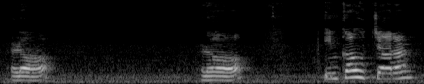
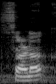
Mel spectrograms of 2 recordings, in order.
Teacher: फिर उसके बाद आता है व्यंजन का एक निम्न प्रकार है द्विगुण अतिरिक्त व्यंजन या उच्छिद व्यंजन। वो वर्ण जो 2 गुण वाले होते हैं, जिनका उच्चारण करते समय जीभ पलट कर वायु से बाहर निकलती है। अतिरिक्त व्यंजन 2 ही हैं, जिससे एक विशेष प्रकार की ध्वनि निकलती है।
